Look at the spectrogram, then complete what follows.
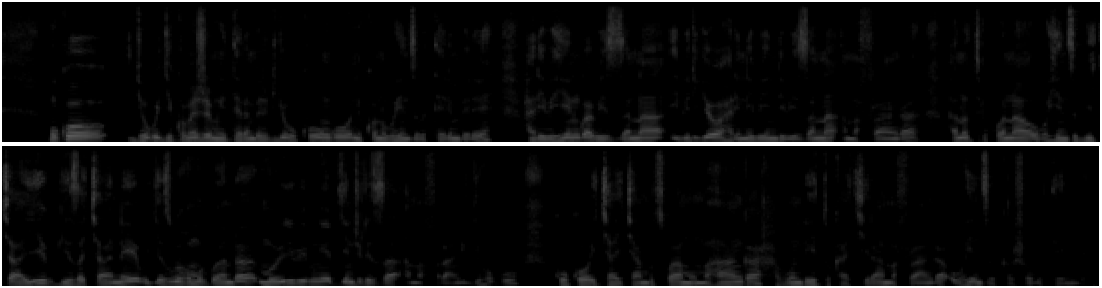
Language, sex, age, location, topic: Kinyarwanda, male, 25-35, Nyagatare, agriculture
